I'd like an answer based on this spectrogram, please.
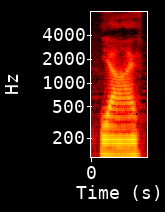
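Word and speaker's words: ใหญ่: Another pro tip, when ordering in remote Thai locations, you can say the word Yai, rhymes with Y, which will indicate that you want a big bottle.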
